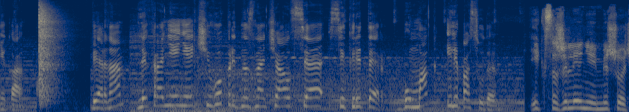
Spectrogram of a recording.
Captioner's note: Hikakin's handclap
